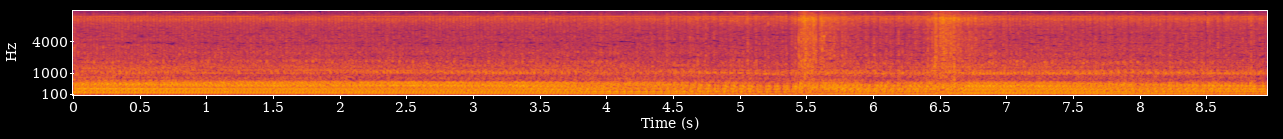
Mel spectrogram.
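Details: 5.3 LM7 V8 from a 2001 Tahoe swapped into a 1995 Impala SS, rebuilt with ported heads, standalone truck PCM, no exhaust fitted so loud; steady even idle, smooth low rumble, no knocks, misses or ticking: normal idle.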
